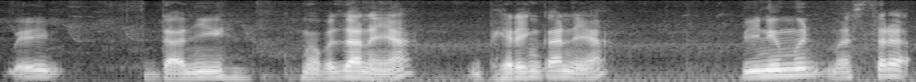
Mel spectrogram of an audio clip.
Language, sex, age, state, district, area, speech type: Bodo, male, 60+, Assam, Chirang, rural, spontaneous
